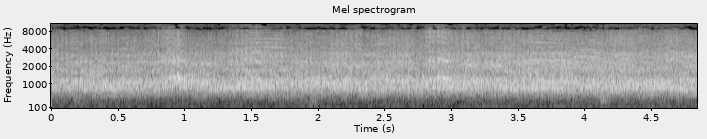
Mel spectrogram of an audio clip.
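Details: Sandhill cranes at night on the Platte River at the peak of their northern migration, several hundred thousand present, their rolling, rattling calls overlapping into a steady, unbroken roar with no single voice standing out.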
